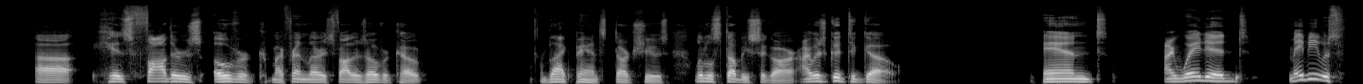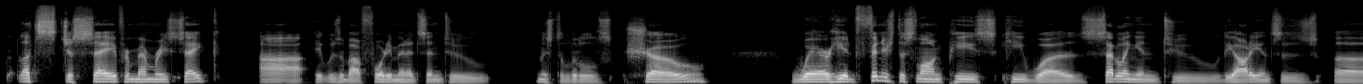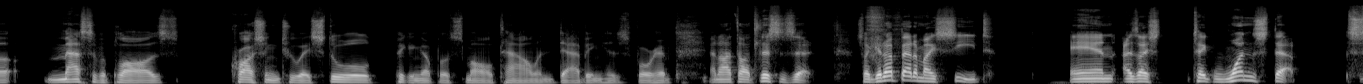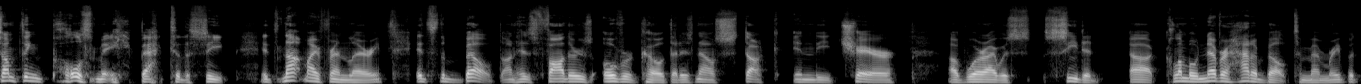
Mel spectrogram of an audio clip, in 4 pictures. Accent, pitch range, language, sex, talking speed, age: American, 100-130 Hz, English, male, 145 wpm, 50-69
